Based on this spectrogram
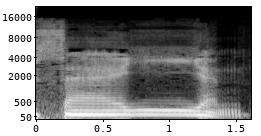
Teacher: Saying 发成了 san, OK,变成一个音节了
